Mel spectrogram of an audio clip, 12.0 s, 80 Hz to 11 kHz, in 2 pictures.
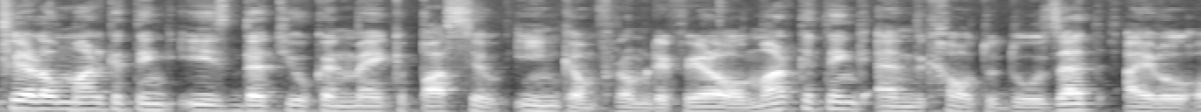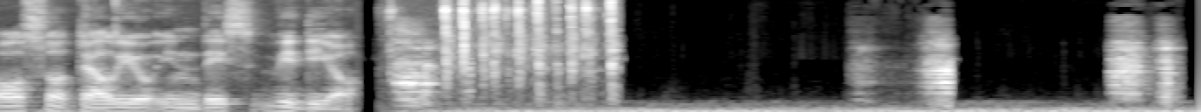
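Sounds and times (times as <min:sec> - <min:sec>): deep rumble: 0:08.6 - 0:12.0.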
